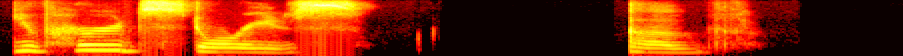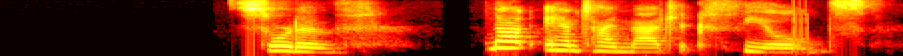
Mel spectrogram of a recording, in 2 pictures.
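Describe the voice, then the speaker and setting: Acting as game master for a tabletop roleplaying game, a woman with a mid-range voice improvises her descriptions. She narrates in a measured, conversational way, leaving pauses as she goes.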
